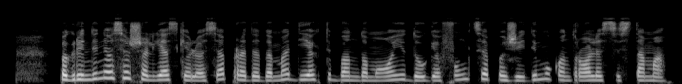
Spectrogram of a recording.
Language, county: Lithuanian, Panevėžys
